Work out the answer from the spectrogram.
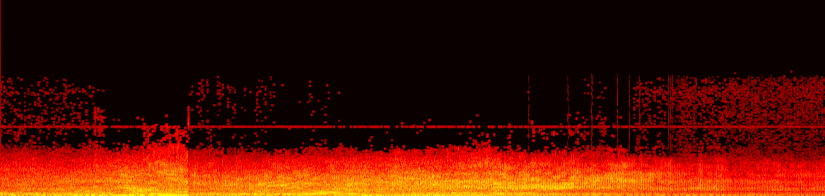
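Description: Autocross saloon-car engines running hard at racing speed on a dirt track. The sound breaks off suddenly about two seconds in, then fades over the last couple of seconds as the cars draw away.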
